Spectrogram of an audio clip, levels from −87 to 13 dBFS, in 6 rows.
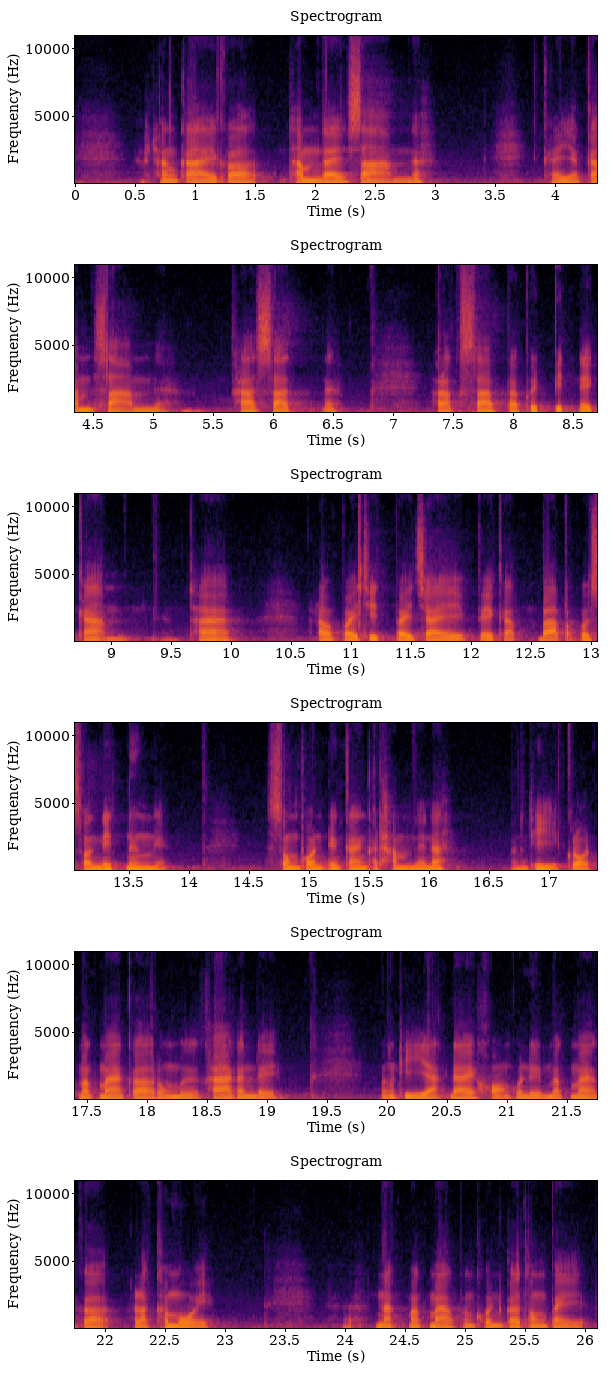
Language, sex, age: Thai, male, 20-39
